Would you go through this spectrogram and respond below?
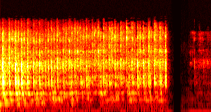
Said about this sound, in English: Hold on. Here it comes. Yep. Hitting a door stopper.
